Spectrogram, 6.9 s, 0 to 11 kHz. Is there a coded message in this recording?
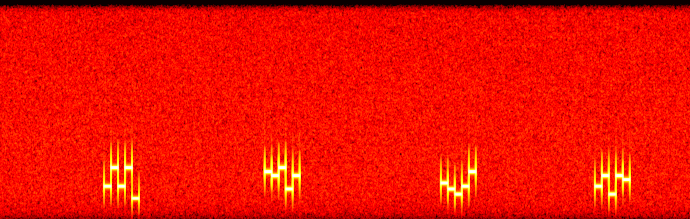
Yes: five-tone selective call (ZVEI) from 1.0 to 6.3 s, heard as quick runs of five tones, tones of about 70 ms. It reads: 66661 09959 75360 69398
